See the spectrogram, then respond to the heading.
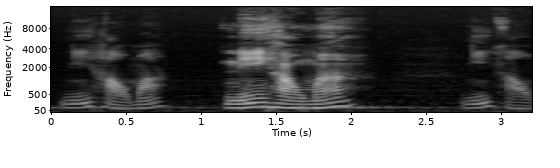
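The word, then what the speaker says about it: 你好吗: You say ni hao ma.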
